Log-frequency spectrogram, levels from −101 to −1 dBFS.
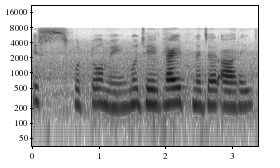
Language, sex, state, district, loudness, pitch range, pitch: Hindi, female, Madhya Pradesh, Umaria, -18 LUFS, 220-245 Hz, 230 Hz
